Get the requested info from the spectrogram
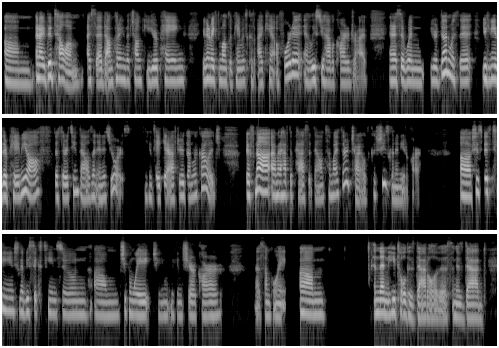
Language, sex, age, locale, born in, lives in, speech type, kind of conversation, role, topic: English, female, 50-54, en-US, United States, United States, conversation, advice, user, How can I improve communication with my partner when we keep misunderstanding each other?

